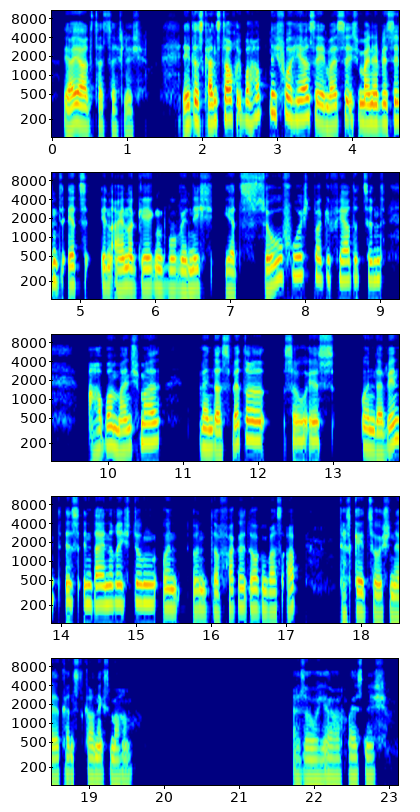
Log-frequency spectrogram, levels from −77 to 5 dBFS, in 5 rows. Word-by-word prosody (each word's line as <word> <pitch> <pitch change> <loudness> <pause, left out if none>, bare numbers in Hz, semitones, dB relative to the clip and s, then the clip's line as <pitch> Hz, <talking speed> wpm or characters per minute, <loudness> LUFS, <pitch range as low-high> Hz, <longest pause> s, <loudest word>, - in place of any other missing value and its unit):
ja, 145 - +5
ja, 165 -3 +8
tatsächlich. 65 - -8 0.5
Ne, 160 - +5
das 185 -1 +6
kannst 170 +5 +5
du - - +12
auch 200 0 +6
überhaupt 220 +5 -1
nicht 245 -2 +3
vorhersehen, 200 -6 +4
weißt 165 +2 +2
du? - - +5
Ich - - -2
meine, 170 -1 +5
wir 175 - +3
sind 185 +2 0
jetzt 175 - 0
in - - +1
einer 155 +1 +3
Gegend, 155 0 0
wo 150 0 -3
wir 145 -1 +1
nicht 155 +1 -3
jetzt 140 -1 -3
so 185 +9 +2
furchtbar 245 -2 -2
gefährdet 215 0 -3
sind, 210 0 -3 0.6
aber 185 +3 0
manchmal, 190 +6 +1 0.5
wenn 165 -1 +2
das 150 -1 +2
Wetter 220 +3 +3 0.2
so - - -1
ist 440 -1 -1 0.3
und 165 -3 +1
der 145 -1 +2
Wind 225 +6 +1
ist 220 - -1
in 210 0 -3
deine 200 +1 +1
Richtung 210 0 0
und 180 0 -2 0.2
und 170 0 -6
da - - -2
fackelt 170 +5 -5
irgendwas 170 -2 -3
ab, - - -5 0.5
das - - -7
geht 160 -2 +1
so 145 -1 -1
schnell, 140 -2 -3
kannst 140 0 -8
gar 140 - -4
nix 140 - -4
machen. 130 -1 -7 2.1
Also 135 0 -7
ja, 140 +1 -8
weiß 145 +1 -7
nicht. 145 0 -8
170 Hz, 160 wpm, -24 LUFS, 150-205 Hz, 2.1 s, du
